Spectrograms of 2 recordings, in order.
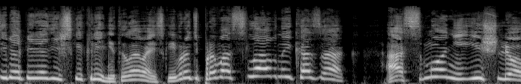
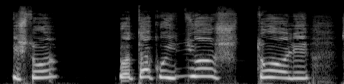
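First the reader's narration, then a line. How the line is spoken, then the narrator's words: Sobbing. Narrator (Russian): Со всхлипом раздалось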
